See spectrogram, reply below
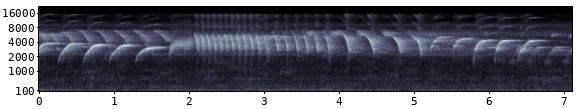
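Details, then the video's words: Canary song used as a lure to stimulate lazy canaries to sing: fast bright trilled rolls of repeated upswept whistled notes, with a dense buzzy roll in the middle and no other clear sounds. "CUIT CUIT PANCINGAN BURUNG KENARI AGAR CEPAT GACOR DAN NGEROL"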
